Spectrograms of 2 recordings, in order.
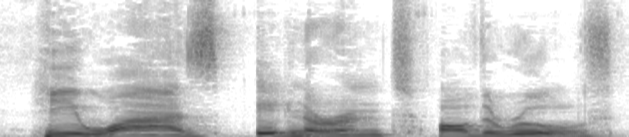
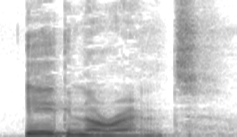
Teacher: avec une accentuation sur le IG ignorant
